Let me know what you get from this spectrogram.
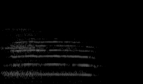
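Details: A male domestic cat indoors, just let in, gives one clear, harmonic meow lasting about a second, falling slightly at the end.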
